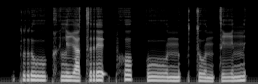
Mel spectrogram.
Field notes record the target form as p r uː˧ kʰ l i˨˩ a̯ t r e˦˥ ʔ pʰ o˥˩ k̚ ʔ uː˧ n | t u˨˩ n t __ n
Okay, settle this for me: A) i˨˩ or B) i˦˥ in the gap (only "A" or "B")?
B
